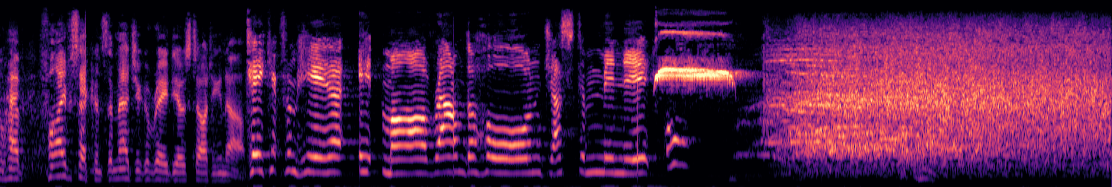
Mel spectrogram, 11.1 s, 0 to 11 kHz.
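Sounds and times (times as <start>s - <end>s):
speech: 0.1s - 8.1s
short shrill whistle blast ending a round of a game: 6.5s - 7.6s
loud audience applause: 7.6s - 11.1s.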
